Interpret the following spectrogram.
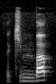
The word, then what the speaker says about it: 김밥: 즉 예전부터 김밥, 쌈밥은 소리를 첨가시키지 않고 발음한 것이 맞았고 비빔밥, 아침밥은 소리를 첨가시켜 발음한 것입니다.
